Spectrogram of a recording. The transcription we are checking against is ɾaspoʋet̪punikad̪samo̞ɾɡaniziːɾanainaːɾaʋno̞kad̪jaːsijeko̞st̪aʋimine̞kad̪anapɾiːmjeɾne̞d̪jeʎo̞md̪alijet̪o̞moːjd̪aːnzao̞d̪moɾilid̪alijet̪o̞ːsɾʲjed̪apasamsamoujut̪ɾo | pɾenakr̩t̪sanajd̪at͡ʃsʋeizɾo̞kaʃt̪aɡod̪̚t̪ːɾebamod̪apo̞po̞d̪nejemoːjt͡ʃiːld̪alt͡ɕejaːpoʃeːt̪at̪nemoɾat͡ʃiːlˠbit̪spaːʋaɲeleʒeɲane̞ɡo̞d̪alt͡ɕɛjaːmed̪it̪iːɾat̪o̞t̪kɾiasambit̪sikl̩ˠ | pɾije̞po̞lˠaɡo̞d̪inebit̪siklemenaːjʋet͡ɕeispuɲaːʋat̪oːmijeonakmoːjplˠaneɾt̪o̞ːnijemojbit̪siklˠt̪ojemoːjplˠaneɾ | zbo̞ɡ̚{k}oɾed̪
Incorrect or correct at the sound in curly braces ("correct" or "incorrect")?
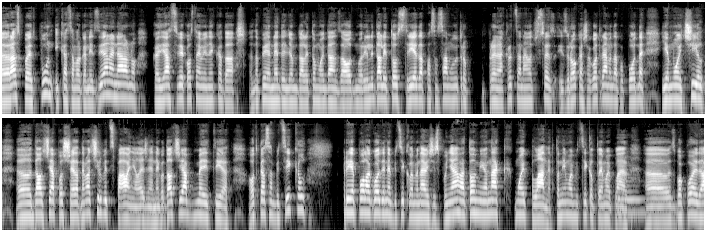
incorrect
